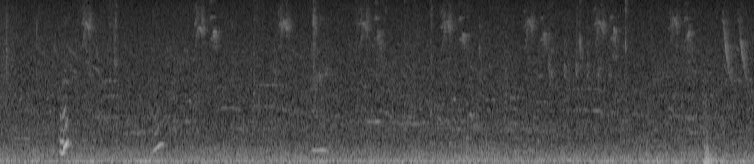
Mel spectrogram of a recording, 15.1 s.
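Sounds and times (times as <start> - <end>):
small birds chirping: 0.7 - 2.4, 3.1 - 4.5, 5.4 - 7.8, 8.6 - 9.6, 10.4 - 12.6, 13.3 - 15.0
soft thump: 14.0 - 14.3.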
